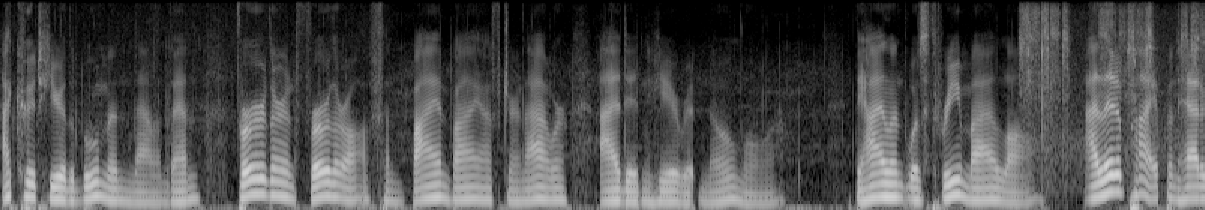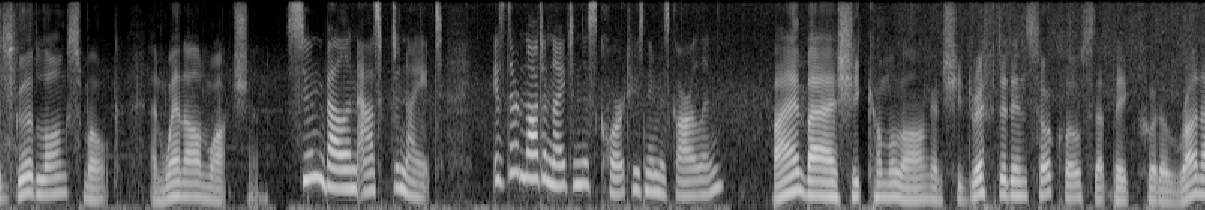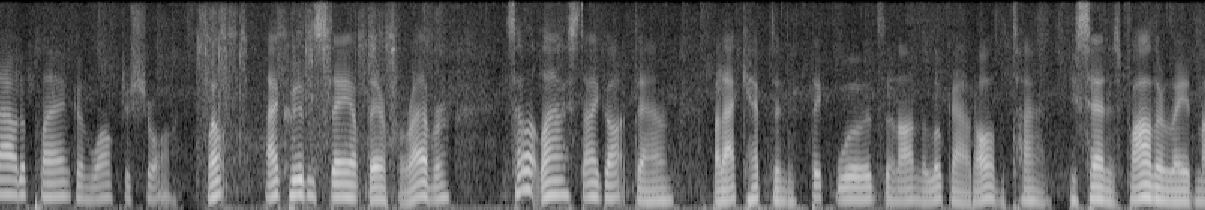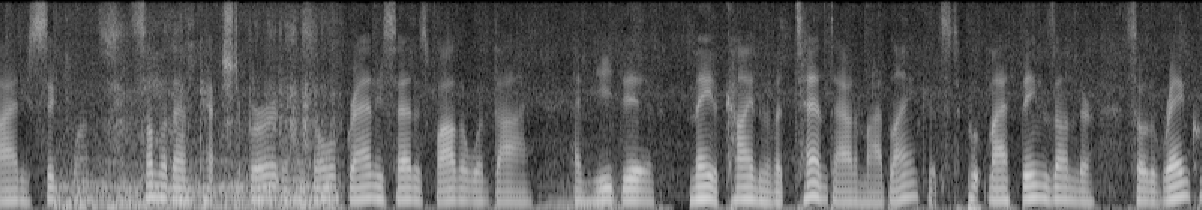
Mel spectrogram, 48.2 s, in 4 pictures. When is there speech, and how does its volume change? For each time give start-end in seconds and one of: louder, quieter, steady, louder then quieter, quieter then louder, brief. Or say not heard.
0.0-48.1 steady.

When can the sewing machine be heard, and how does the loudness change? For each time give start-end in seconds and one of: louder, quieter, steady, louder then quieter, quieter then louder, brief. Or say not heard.
not heard.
